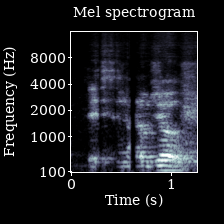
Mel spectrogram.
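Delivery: ordinary delivery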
